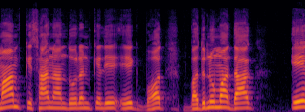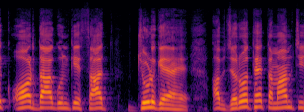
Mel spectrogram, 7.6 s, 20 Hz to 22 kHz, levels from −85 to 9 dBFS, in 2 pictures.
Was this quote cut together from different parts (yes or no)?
no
